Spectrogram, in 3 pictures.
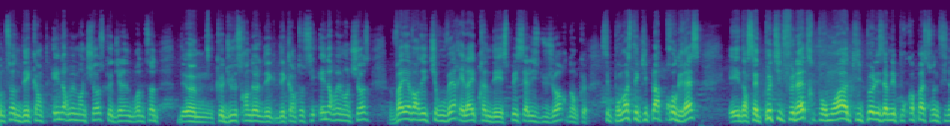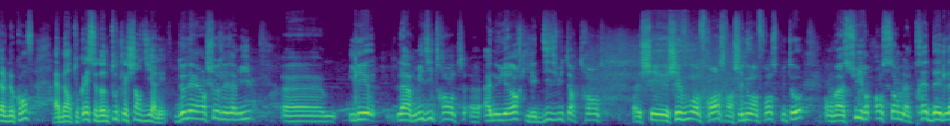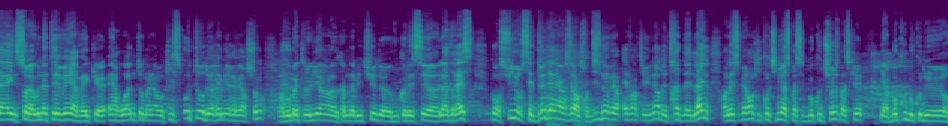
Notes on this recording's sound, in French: On fait le point rapidement sur ce transfert en direct d'un diner à New York !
